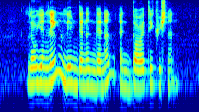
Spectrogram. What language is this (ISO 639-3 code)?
eng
